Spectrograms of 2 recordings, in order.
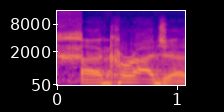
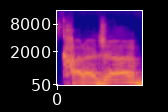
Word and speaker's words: Karaca: do you pronounce it karaja so um okay sorry in Turkish the C is like a j so it's karaja but you know you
